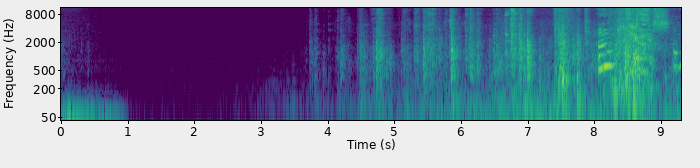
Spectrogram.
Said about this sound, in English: It was a rather surprise for me too, someone going through my kitchen drawer.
